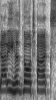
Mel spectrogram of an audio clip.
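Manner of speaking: put-on very high, slow tiny child's voice. Retelling a story of a child calling out from the back: imitating a little child's voice. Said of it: "this little voice popped up from the back".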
